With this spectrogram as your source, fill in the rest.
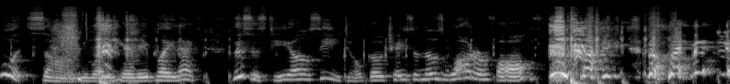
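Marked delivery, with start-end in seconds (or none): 0.0-5.4 half-whispery, hushed quiet storm late-night radio voice. Recalling the listener's old radio bit: late-night quiet storm dj half-whisper. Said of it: "like you're on like the quiet storm on the radio".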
